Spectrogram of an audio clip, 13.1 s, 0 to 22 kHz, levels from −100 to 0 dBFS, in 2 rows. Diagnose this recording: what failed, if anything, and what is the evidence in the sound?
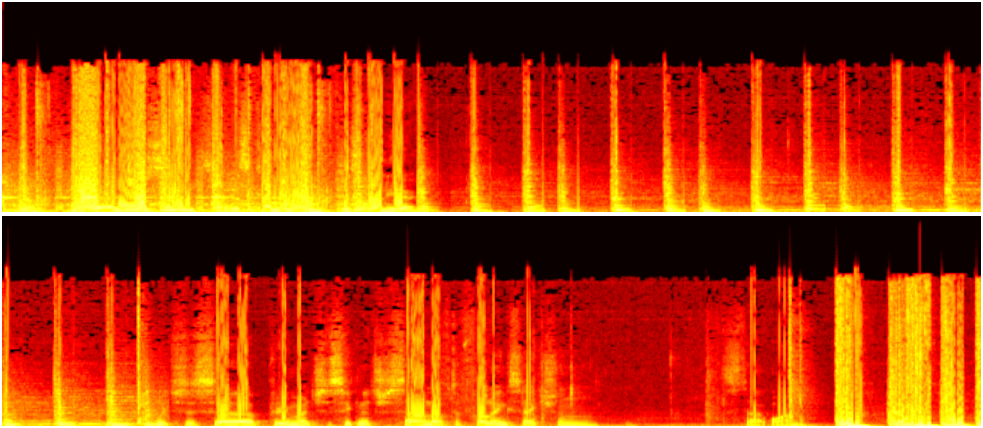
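Violent cracks burst from the loudest peaks throughout: integer overflow at the sample-format conversion. Gain about 11 dB too hot wraps a small fraction of samples to the opposite extreme.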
